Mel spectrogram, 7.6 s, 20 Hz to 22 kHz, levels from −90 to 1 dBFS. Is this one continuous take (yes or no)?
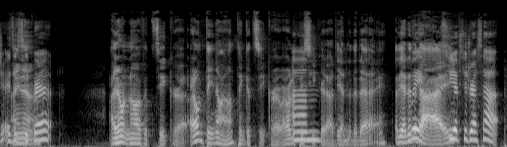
yes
